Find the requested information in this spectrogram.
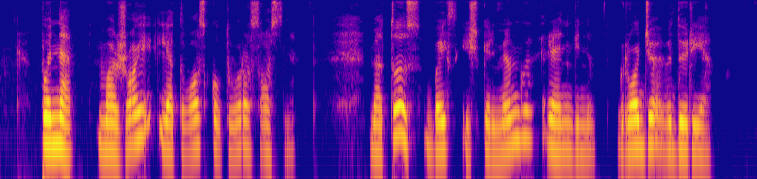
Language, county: Lithuanian, Šiauliai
